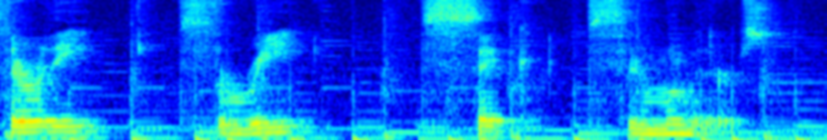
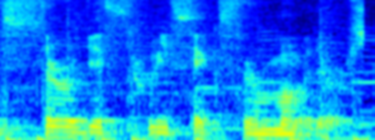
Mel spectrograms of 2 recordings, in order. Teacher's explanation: كل TH هنا هتنطق س، لازم لسانك يكون بره اسنانك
